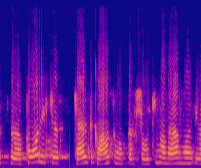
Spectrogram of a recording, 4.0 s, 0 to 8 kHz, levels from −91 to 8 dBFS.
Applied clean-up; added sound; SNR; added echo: none; none; none; none.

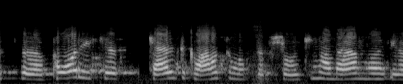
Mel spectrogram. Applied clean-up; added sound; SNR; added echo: neural separator model SepFormer DNS4.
